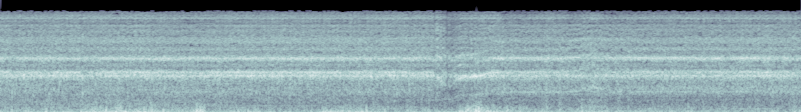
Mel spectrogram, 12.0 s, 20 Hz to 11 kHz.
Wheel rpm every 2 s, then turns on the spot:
160, 160, 160, 140, 160, 160.
none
